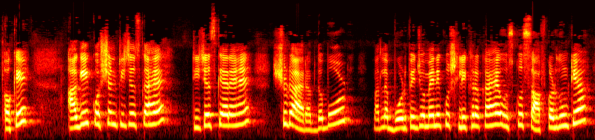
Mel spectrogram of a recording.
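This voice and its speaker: A woman teacher explaining classroom English to children in Hindi, saying each English phrase slowly and clearly. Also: high-pitched. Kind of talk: spoken English lesson for children. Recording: dull, lo-fi recording.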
